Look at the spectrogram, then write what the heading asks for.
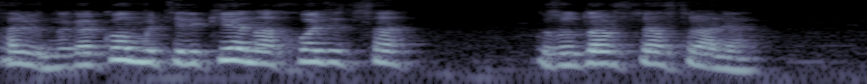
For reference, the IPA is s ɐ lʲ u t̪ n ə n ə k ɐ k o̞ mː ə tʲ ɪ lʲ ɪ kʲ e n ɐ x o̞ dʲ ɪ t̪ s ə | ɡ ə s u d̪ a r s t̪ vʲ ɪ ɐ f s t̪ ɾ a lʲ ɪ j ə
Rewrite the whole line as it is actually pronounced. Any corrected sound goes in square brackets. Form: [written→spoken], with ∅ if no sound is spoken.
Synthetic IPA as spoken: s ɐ lʲ u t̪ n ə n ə k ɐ k o̞ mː ə tʲ ɪ [lʲ→ɾʲ] ɪ kʲ e n ɐ x o̞ dʲ ɪ t̪ s ə | ɡ ə s [u→ʊ] d̪ a r s t̪ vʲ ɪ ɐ f s t̪ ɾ a lʲ ɪ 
